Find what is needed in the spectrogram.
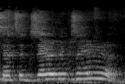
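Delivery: high retold outcry at moderate volume; mock scream. Teacher quoting the Rebbe's objection, mild mock scream. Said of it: "Rebbe screams".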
